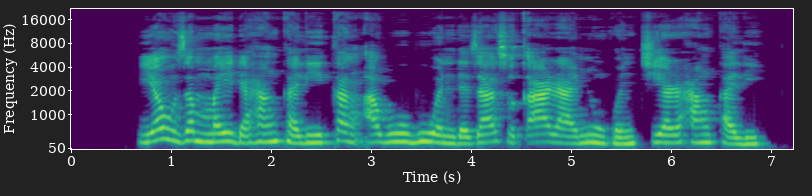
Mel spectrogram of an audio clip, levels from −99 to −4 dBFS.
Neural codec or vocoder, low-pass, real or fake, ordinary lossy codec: none; 19.8 kHz; real; none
